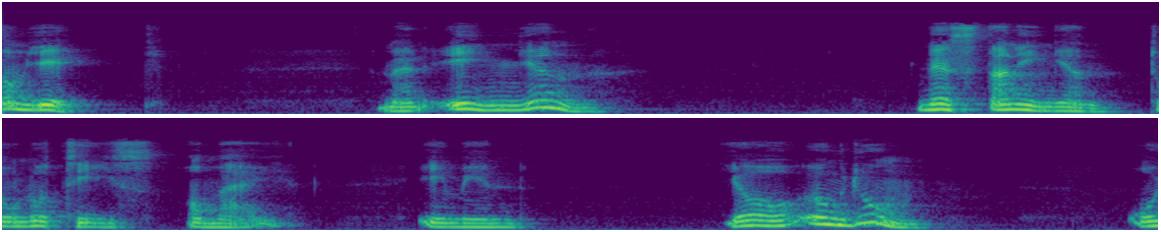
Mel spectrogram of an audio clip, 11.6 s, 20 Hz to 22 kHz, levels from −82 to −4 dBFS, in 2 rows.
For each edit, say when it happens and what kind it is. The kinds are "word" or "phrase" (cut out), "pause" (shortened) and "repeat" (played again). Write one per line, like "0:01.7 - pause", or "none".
none

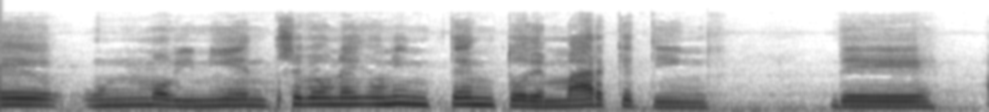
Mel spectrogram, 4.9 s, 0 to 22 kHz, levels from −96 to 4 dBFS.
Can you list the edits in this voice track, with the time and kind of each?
0:01.4 - word

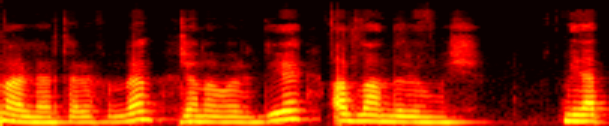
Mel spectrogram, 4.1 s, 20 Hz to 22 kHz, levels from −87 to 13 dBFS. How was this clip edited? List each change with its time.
0:01.2 - phrase
0:02.1 - pause

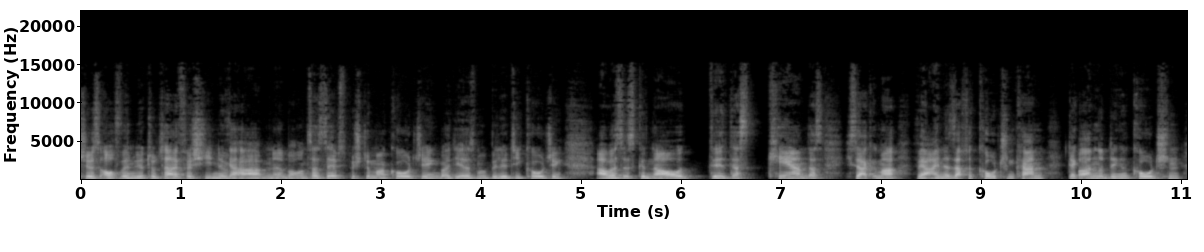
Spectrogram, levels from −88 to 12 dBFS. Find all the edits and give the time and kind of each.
0:01.5 - word
0:10.0 - phrase

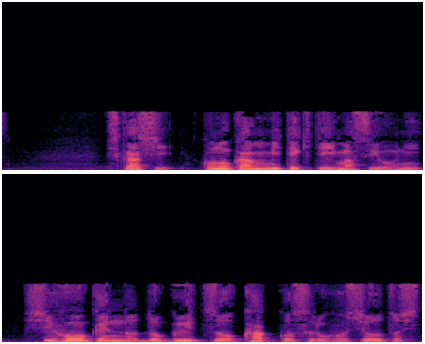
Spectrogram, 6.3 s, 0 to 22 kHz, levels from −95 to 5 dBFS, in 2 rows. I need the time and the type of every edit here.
0:01.4 - pause
0:03.2 - pause

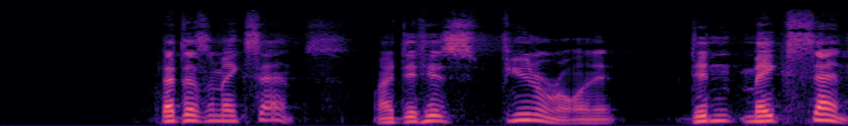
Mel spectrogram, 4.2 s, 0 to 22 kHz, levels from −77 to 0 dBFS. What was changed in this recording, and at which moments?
0:01.8 - pause

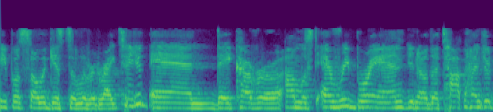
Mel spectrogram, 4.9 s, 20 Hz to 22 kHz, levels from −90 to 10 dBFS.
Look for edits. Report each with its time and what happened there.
0:01.5 - word
0:02.8 - word

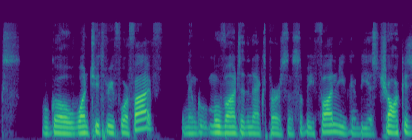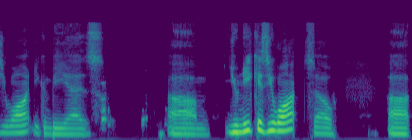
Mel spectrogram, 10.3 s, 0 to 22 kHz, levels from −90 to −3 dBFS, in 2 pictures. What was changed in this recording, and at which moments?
0:02.1 - pause
0:03.7 - word

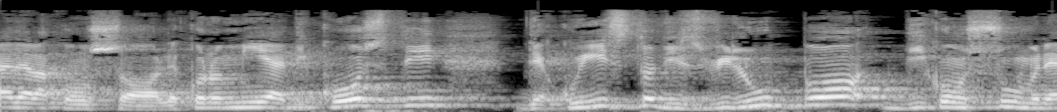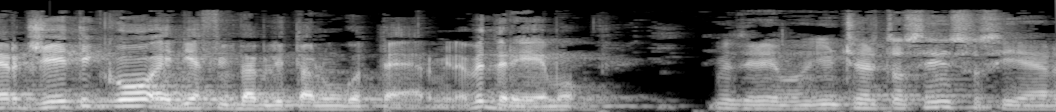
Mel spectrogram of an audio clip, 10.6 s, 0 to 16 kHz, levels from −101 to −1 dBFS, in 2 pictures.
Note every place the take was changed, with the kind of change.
none

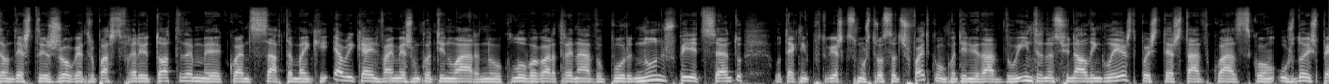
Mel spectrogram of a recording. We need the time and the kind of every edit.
none

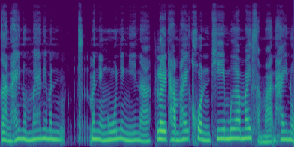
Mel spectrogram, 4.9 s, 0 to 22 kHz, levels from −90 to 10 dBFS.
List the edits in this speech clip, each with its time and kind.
0:02.6 - pause

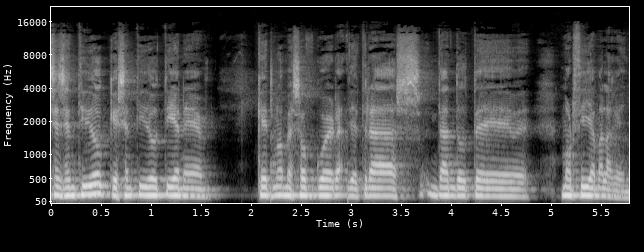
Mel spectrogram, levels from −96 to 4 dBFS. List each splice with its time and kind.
0:02.2 - word
0:03.0 - word

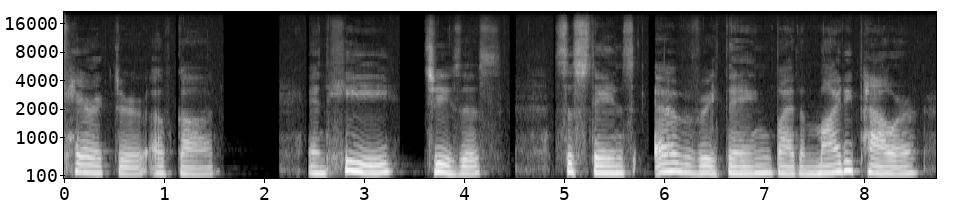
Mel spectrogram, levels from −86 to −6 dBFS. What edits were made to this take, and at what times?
none

